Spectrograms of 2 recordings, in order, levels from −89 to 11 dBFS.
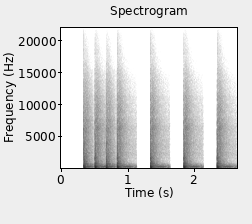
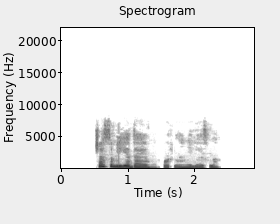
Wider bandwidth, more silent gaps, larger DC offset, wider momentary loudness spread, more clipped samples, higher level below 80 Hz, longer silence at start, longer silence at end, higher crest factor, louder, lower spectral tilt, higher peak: first, 15.5 kHz vs 7.8 kHz; first, 1.13-1.33 s, 1.63-1.83 s, 2.13-2.33 s vs 1.49-1.53 s; neither; about the same, 14 LU vs 15 LU; neither; about the same, -56 dBFS vs -52 dBFS; second, 0.35 s vs 0.5 s; second, 0 s vs 0.55 s; about the same, 20 dB vs 16 dB; about the same, -21 LUFS vs -19 LUFS; second, -5.5 dB/octave vs -7 dB/octave; about the same, -2 dBFS vs -4 dBFS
